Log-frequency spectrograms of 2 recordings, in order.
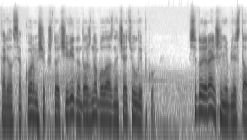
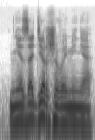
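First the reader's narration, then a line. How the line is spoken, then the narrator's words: Vicious growl from behind. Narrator (Russian): злобно прорычал сзади Седой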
